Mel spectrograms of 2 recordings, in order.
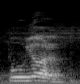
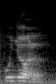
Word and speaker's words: Puyol: Contohnya ada Puyol, ya. Tapi ada di daerah di Spanyol nyebutnya Pujol, ya, Pujol, ya, antara J sama Y, antara situ.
